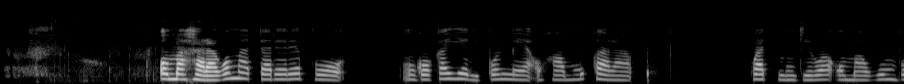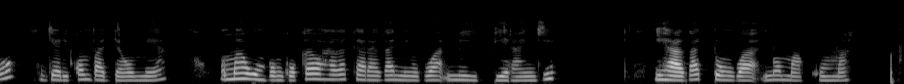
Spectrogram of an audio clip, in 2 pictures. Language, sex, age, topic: Oshiwambo, female, 18-24, agriculture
